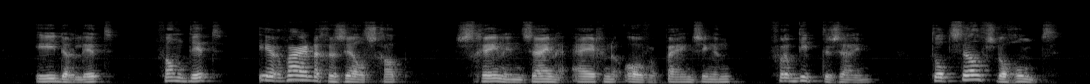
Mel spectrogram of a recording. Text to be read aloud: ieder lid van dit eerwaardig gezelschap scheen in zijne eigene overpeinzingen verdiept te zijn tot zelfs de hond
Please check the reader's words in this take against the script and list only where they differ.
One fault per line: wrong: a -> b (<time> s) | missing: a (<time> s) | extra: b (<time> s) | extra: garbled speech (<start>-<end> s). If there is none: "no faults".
no faults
